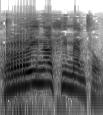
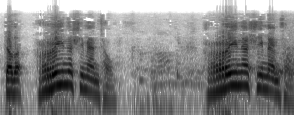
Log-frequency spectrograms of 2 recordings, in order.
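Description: First: Rinascimento again, stress on MEN, rolled R; Italian pronunciation. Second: Rinascimento, slow, rolled R, ri-na-shee-MEN-to; Italian pronunciation. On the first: Lecturer drills students on Rinascimento, Italian pronunciation. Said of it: "就这Rin你就得学会了". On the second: Lecturer teaches students Rinascimento in Italian, slowly. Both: Shown as a demonstration.

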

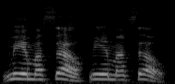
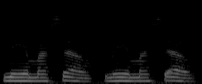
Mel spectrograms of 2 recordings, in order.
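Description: First: Storyteller's mild lion roar; lion's roar. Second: Soft, humbled lion's call; subdued roar. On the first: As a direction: voice a proud roar without full force. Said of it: "Old he lion is roaring his head off". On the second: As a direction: say the boast softly, well below a roar. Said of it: "wasn't too loud either". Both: A narrator's reading.

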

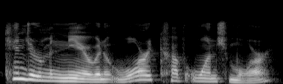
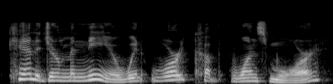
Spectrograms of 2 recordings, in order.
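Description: First: Said in the usual way. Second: Can Germany win World Cup once more? said slower; a slower, careful second take; slower repeat. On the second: Shown as a demonstration. Teacher repeats the sentence slowly for learners. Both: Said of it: "ada contohnya".

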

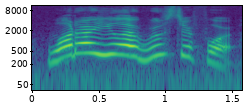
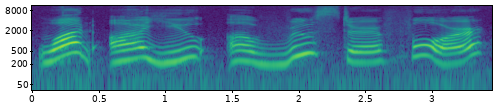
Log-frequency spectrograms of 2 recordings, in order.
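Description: First: Higher, brisker take of "What are you a rooster for?"; quicker challenge. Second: Very slow reading, stretching "What are you a rooster for?"; slow challenge. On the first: Friend repeats the challenge to the rooster, brisker and higher. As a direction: say it in one run, loud and falling at the end. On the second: Friend challenges the young rooster, slow and emphatic. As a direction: draw out each word, loud and deliberate. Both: Acted.

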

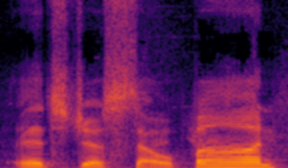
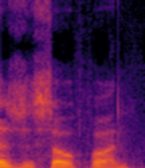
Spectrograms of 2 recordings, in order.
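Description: First: "It's just so fun" stretched out slowly in mock delight; sarcastic drawl. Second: Said in the usual way. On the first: Real, not acted. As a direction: drag it out as dripping sarcasm. Sarcastic repetition.

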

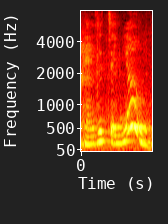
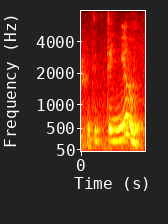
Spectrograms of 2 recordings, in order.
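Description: First: Lisped 해줬쟁용, falling; slushy sh for s. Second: Lisped 해줬쟁용 to the dog; slushy sh for s. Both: Real, not acted. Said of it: "혀 짧은 소리를 해요".

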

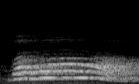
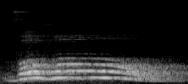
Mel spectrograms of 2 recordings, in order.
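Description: First: VOVÓ called as to someone far off, last syllable open and long; stressed, drawn-out open final vowel in "Vovó"; calling out, open Ó. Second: VOVÔ called as to someone far off, last syllable closed and long; stressed, drawn-out closed final vowel in "Vovô"; calling out, closed Ô. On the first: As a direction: call "Vovó" louder and higher, stretching an open final Ó. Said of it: "chamar essa palavra como que". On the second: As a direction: call "Vovô" louder and higher, stretching a rounded final Ô. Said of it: "Pois vamos chamar". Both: Shown as a demonstration.

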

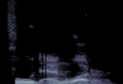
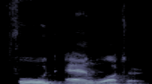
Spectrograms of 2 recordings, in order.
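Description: First: Said in the usual way. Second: "Food and water" said very slowly, each word drawn out; slow teaching demo. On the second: Shown as a demonstration. Teacher to Arabic-speaking learner, very slow model phrase. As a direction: spell it out slowly in sound, word by word. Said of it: "هتلاقي معناها food and water".

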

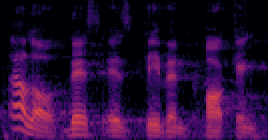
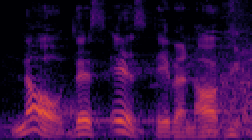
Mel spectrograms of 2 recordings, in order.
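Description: First: Low monotone speech-synthesizer voice; Stephen Hawking. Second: Low computer voice, insisting on IS; Stephen Hawking. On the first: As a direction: answer the phone like a talking computer. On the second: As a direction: correct the caller in a synthesizer voice. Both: Acted. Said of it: "I once called Stephen Hawking's house".

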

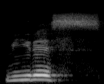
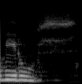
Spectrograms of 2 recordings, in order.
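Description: First: Virus ending in a short weak "es", "vee-res"; correct Dutch version. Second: Virus with a clear "oo", "vee-roos"; wrong Spanish version. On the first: Teacher correcting "virus" to Dutch, ending in short "res". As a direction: say "virus" with a reduced final vowel. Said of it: "porque es una U". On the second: Teacher rejecting the learners' "virus", ending in "oos". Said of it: "No virus". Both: Shown as a demonstration.

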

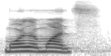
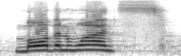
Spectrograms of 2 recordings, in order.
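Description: First: Said in the usual way. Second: Louder and slowed right down; slow emphatic shout. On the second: Shown as a demonstration. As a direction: drag it out loudly for emphasis.

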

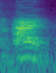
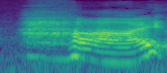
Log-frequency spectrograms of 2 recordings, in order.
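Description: First: Short, quick hi; instant eager greeting. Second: Long, stretched hi; drawn-out phone greeting. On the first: Vlogger picking up after the first ring, instant eager greeting. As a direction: pounce on the greeting. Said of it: "after the first ring, I was like". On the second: Vlogger answering the long-awaited phone call, drawn-out greeting. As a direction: answer with a lingering, rising greeting. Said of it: "after the first ring". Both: Retold or imitated.

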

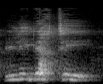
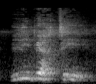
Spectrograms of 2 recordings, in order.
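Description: The two takes are said the same way.

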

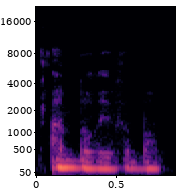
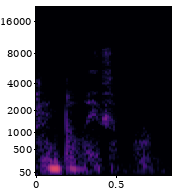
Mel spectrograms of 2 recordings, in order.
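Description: First: Said in the usual way. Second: Much softer, voiceless whisper. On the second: Shown as a demonstration. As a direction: breathe the word Unbelievable with no voice at all. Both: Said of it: "Why am I saying unbelievable?".

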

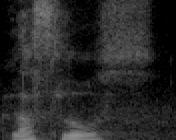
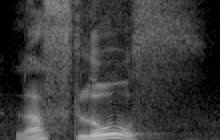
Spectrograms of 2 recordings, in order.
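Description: First: "Lass los" said softly and low; "Lass los" sussurrato piano. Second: "Lass los" said loud and firm; "Lass los" detto forte e deciso. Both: Shown as a demonstration. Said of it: "Du musst einfach nur loslassen".

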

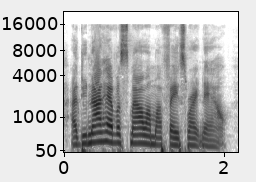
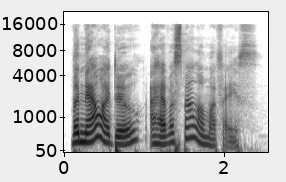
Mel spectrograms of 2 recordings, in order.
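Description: First: Said in the usual way. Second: A smile heard in the voice; speaking with a smile. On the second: Shown as a demonstration. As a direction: say it smiling.

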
